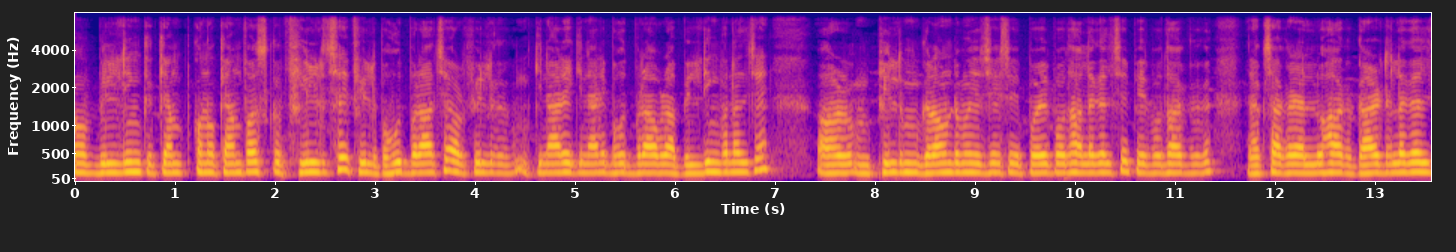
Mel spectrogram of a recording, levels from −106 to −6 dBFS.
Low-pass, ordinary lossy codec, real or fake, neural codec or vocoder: 7.2 kHz; none; real; none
